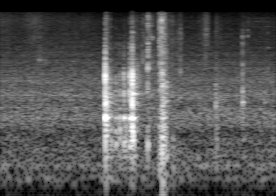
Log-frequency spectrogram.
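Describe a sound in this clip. A plastic bottle is set down on a hard surface with a few knocks.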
